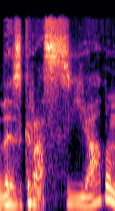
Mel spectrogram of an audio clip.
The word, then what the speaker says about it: desgraciado: A desgraciado? Did I say it right? A desgraciado, mira esta, coño.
